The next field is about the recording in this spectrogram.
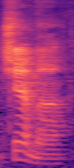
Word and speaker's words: Gemma: Our saint is Saint Gemma, actually pronounced Saint Gemma.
